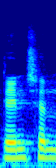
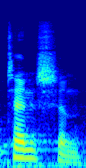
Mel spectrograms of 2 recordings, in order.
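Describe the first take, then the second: First: The t is plain, without a breath of air. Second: The t is breathy, with a puff of air. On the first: The speaker calls it wrong. "টেনশন না বলে" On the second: The speaker calls it right. "ঠ sound দিয়ে বলবো"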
